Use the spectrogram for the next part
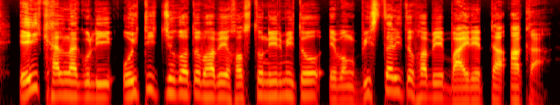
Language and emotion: Bengali, neutral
